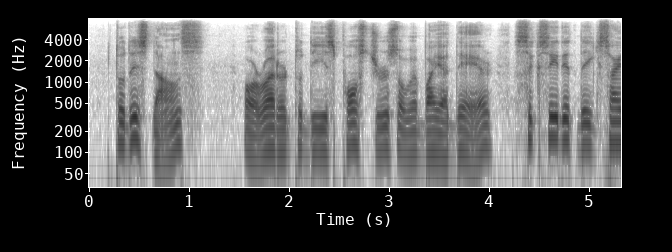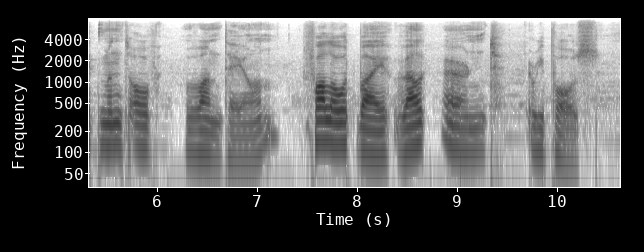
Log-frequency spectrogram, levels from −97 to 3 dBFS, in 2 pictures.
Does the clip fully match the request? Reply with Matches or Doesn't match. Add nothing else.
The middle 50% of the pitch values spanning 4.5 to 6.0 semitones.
Doesn't match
